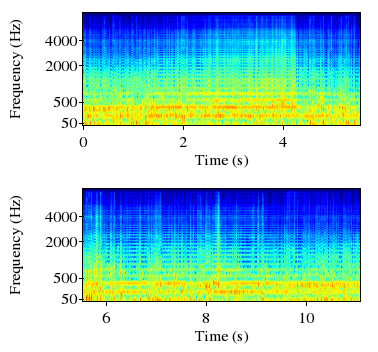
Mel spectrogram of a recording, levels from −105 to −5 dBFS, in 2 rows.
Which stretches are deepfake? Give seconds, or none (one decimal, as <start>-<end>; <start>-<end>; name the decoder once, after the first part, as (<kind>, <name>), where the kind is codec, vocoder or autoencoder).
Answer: 0.0-11.1 (vocoder, Vocos)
